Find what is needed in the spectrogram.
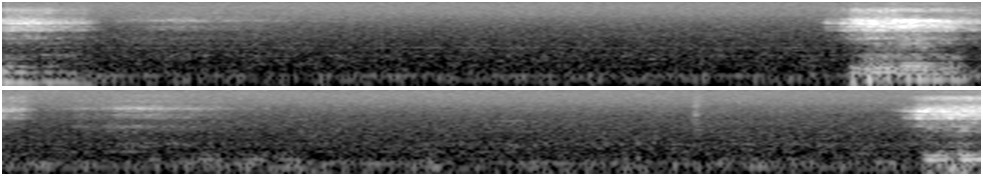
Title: Labrador snore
